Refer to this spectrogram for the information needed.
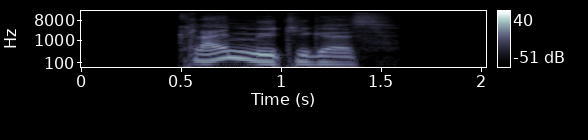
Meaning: strong/mixed nominative/accusative neuter singular of kleinmütig
- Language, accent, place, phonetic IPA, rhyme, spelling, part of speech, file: German, Germany, Berlin, [ˈklaɪ̯nˌmyːtɪɡəs], -aɪ̯nmyːtɪɡəs, kleinmütiges, adjective, De-kleinmütiges.ogg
